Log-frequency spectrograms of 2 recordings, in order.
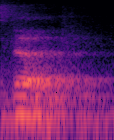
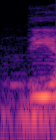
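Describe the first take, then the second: First: The vowel is a short 'uh' sound. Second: The vowel is a long 'ee' sound. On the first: The next word starts with another letter. "If it has to be with any other letter, it's the" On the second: The next word starts with a vowel. "if it's with a vowel, it has to be a the"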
